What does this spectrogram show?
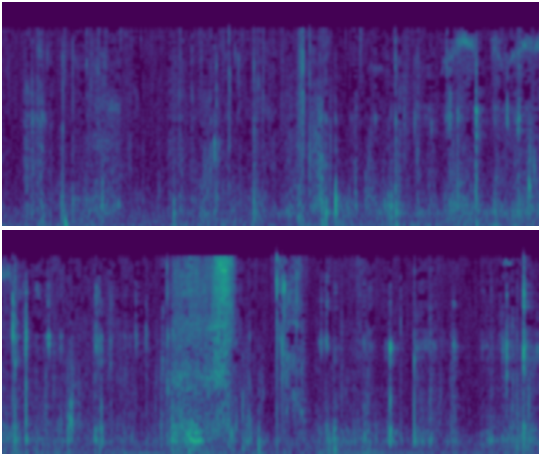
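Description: A person biting into and chewing crusty cheese-topped baguette: a steady run of small crunchy clicks from the mouth, with one louder crunchy burst a little past halfway.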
